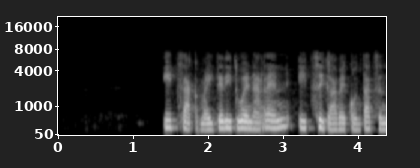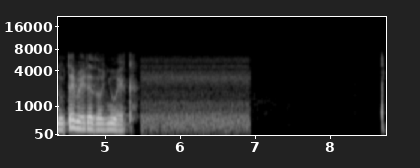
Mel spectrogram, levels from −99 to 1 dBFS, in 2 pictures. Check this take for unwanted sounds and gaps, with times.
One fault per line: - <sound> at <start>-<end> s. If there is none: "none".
none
